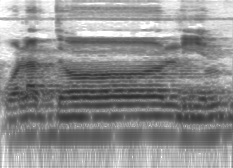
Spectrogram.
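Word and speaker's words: ولا الضالين: Nah, kalau kita baca tanpa tasdid wal din itu enggak ada tasydid itu berarti. Nah, waladolin padahal ada tasdid. Jadi, waladin ini ada tiga yang perlu diperhatikan. Pertama, tasdid huruf dhad. Kemudian panjangnya huruf dod, dan yang ketiga adalah tasydid untuk huruf lam.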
